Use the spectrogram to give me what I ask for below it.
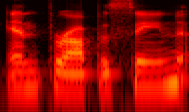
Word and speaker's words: Anthropocene: so i don't know if we've talked about the anthropocene on here or the anthropocene as brits say it much more cooler than we do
